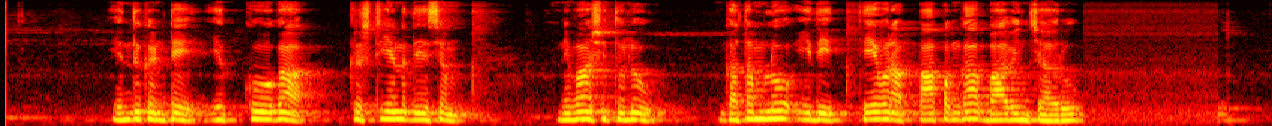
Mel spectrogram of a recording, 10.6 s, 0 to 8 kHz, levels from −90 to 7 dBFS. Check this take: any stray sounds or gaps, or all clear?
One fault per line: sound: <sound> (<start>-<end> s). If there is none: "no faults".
no faults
